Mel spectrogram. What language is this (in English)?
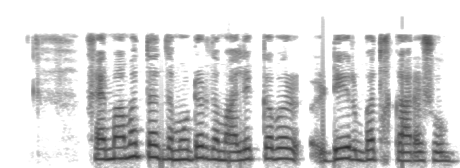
Pashto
